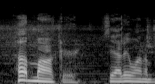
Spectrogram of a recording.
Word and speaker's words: Hutmacher: clay how do you say your last name hutbacher hub mocker see i didn't want to butcher it i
